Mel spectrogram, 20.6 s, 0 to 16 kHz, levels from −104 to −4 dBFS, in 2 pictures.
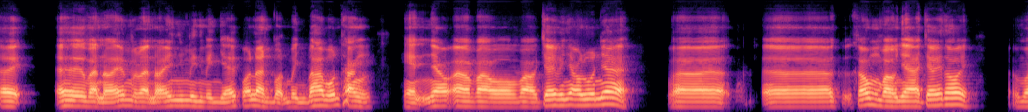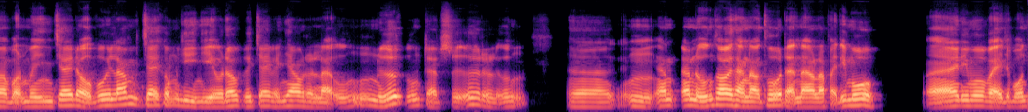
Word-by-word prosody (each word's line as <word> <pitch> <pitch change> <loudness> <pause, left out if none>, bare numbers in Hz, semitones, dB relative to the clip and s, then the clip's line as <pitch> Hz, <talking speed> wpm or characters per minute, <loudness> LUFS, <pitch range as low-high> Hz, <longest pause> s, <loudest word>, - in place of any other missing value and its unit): Rồi, 130 0 +3 0.3
ờ, 140 -2 +2
bạn 125 -2 +2
nói 120 +5 +2
bạn 125 -4 0
nói 125 +2 +1
mình 140 -2 -3
mới 120 - -4
nhớ 120 +2 -1
có 140 - +1
lần 135 -5 +1
bọn 115 - -3
mình 120 -1 -6
ba, 150 +2 +4
bốn 150 +2 +1
thằng 130 -5 0 0.3
hẹn 115 -1 -2
nhau, 140 0 +3
à, 130 -2 +4
vào 120 -2 +3
vào 120 -1 +2
chơi 150 +5 +2
với 155 0 0
nhau 160 -1 +2
luôn 160 +1 +1
nhá, 185 0 +4 0.4
và, - - -2 0.8
ờ 125 +1 0 0.2
không, 160 +1 +2
vào 130 -2 +4
nhà 130 0 +4
chơi 155 +1 +1
thôi, 175 0 +3 0.4
mà 125 0 -2
bọn 125 +1 -3
mình 125 +1 -3
chơi 155 +2 +2
độ - - +2
vui 150 +4 -1
lắm. 175 +3 0
Chơi 160 - 0
không - - -5
gì 135 -3 -4
nhiều 120 0 -2
đâu, 140 +1 +1
cứ 130 - -5
chơi 140 - -3
với - - -6
nhau 140 -1 0
rồi 125 -2 -5
là 115 - -2
uống 120 +5 -6
nước, 185 +10 +1
uống 150 +3 -8
trà - - -5
sữa, 180 -1 -6
rồi 120 - -6
là - - -11
uống, 125 +1 -9 0.4
ờ 120 -1 -4 0.2
ừm, 130 -4 -5
ăn 145 +1 -2
ăn 155 - +2
uống 130 +1 +1
thôi, 165 -1 +5
thằng 130 -3 +2
nào 125 -1 +3
thua 155 +3 0
trận - - 0
nào 120 0 +3
là 120 - +2
phải - - -6
đi - - -3
mua, 155 +2 +2 0.5
ấy, 140 +1 +2
đi 145 - -2
mua 145 -1 0
về 130 - +2
cho - - -7
bốn 130 +1 -3
130 Hz, 235 wpm, -20 LUFS, 125-150 Hz, 0.8 s, thôi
